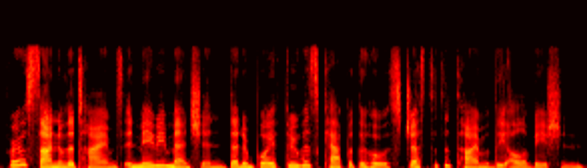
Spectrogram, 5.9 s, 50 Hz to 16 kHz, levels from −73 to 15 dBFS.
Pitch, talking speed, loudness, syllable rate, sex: 235 Hz, 265 wpm, -20 LUFS, 5.7 syllables/s, female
